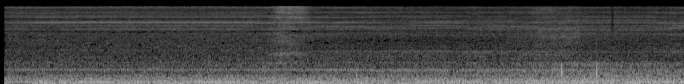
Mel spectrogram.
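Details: NVIDIA RTX 3080 Founders Edition on Corsair RM850X, day one, loud coil whine only while gaming: steady buzz with thin high whistles over fan rush; limiting framerate and disabling DSR reduced it.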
